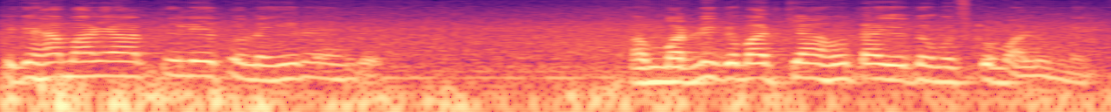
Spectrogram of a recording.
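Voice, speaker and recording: Noticeable background noise runs under this recording. A man speaks in a high pitch. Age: 70s. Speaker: spiritual teacher. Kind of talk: religious discourse answering questions.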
